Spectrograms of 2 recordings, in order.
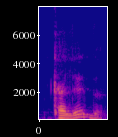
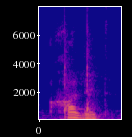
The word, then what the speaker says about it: Khaled: Donc surtout, ne faites pas cette erreur-là de prononcer Khaled à la française, entre parenthèses. C'est bien le Kha. C'est vraiment au fond de la gorge. Donc Khaled.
